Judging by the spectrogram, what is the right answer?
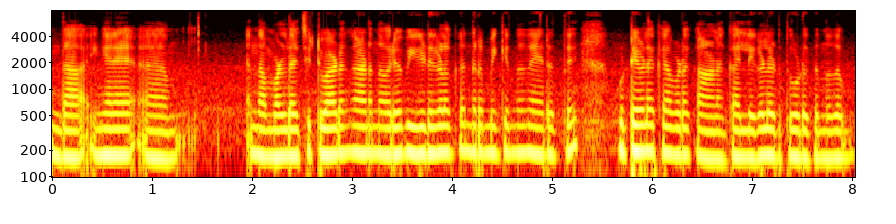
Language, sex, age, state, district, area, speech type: Malayalam, female, 18-30, Kerala, Thrissur, urban, spontaneous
